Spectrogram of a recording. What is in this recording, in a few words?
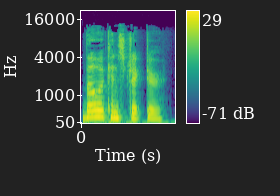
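"boa constrictor", British English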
